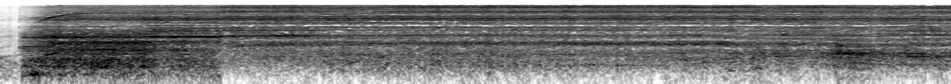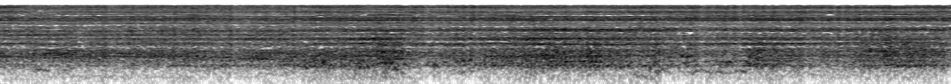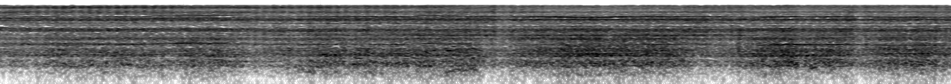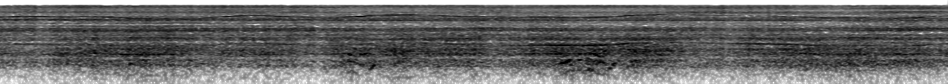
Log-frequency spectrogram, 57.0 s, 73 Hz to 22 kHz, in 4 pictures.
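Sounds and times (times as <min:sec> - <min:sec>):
core drill grinding into concrete: 0:00.0 - 0:57.0.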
